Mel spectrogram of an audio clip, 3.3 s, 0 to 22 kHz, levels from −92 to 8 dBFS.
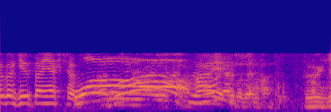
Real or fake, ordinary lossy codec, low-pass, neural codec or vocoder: fake; none; 3.6 kHz; autoencoder, 48 kHz, 128 numbers a frame, DAC-VAE, trained on Japanese speech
